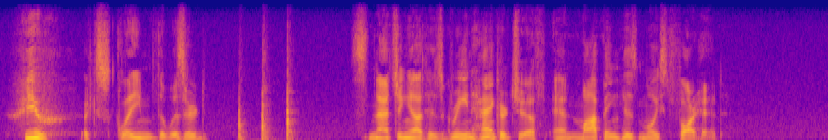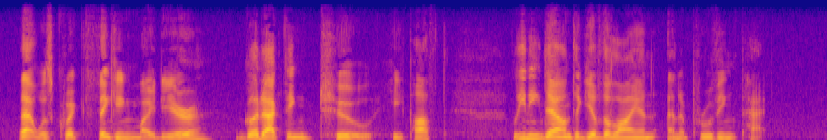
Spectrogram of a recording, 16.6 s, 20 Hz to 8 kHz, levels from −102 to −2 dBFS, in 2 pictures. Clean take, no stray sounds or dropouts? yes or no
no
